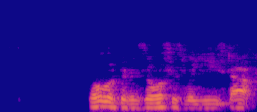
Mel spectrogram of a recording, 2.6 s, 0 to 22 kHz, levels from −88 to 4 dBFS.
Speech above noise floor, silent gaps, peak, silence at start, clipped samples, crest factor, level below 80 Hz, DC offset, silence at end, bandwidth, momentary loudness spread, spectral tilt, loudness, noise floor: over 60 dB; none; -16 dBFS; 0.9 s; under 0.1%; 16 dB; -74 dBFS; under 0.1%; 0 s; 5.6 kHz; 8 LU; -12 dB/octave; -32 LUFS; under -90 dBFS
